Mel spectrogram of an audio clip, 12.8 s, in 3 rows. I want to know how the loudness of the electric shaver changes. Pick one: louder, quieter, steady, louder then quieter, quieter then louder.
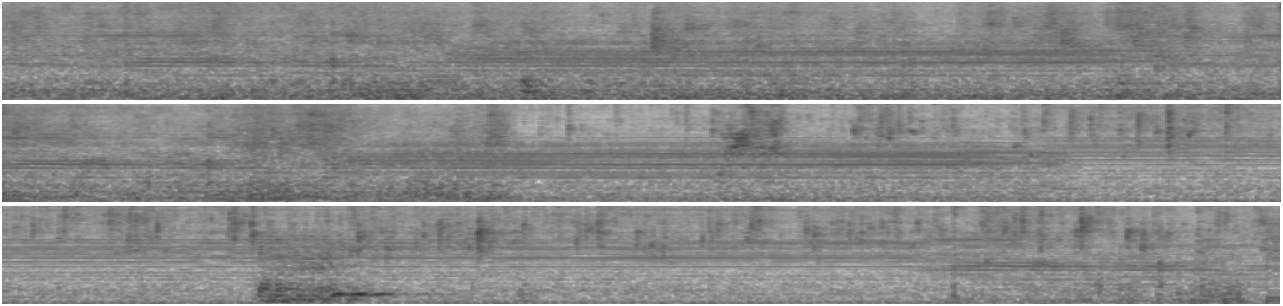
steady.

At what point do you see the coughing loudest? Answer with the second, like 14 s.
10 s.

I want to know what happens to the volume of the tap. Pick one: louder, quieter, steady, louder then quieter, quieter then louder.
steady.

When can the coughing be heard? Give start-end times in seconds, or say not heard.
1.3-2.0, 9.3-10.3.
